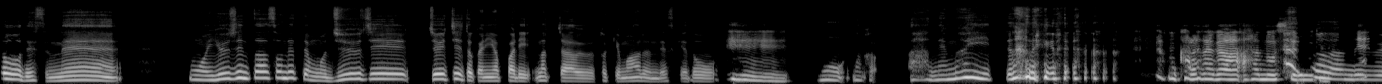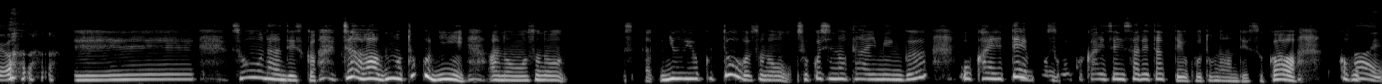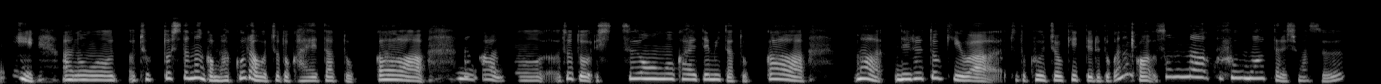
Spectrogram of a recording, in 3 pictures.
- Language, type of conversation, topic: Japanese, podcast, 睡眠の質を上げるために普段どんな工夫をしていますか？
- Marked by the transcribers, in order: laughing while speaking: "って、なんねげね"; laugh; laughing while speaking: "ですよ"; laugh; tapping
